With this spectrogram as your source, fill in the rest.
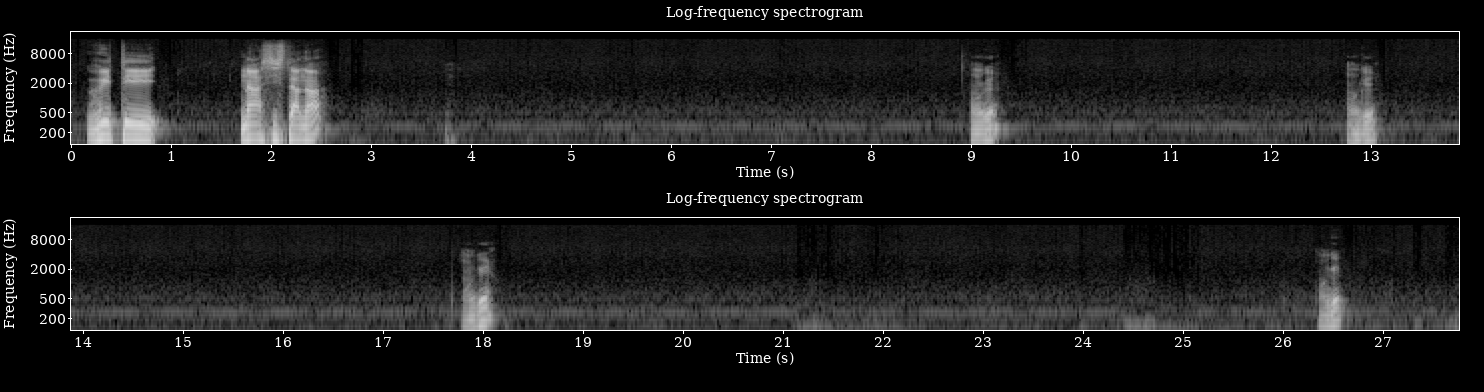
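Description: A man speaks in short, calm phrases close to a microphone, with long pauses between them.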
